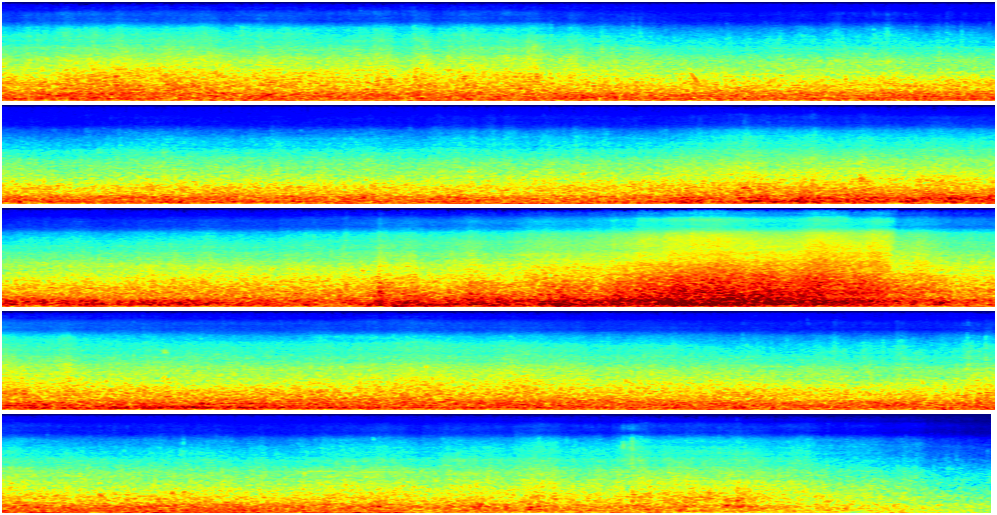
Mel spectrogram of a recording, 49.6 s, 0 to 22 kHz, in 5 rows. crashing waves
16.9s 48.3s

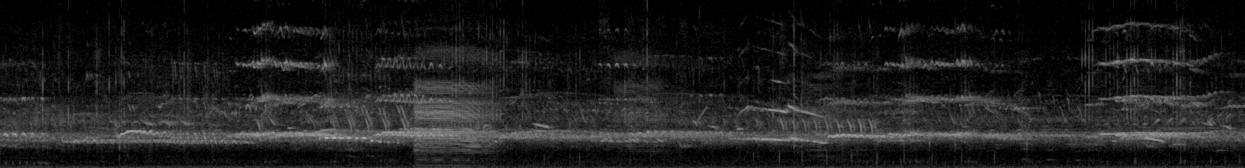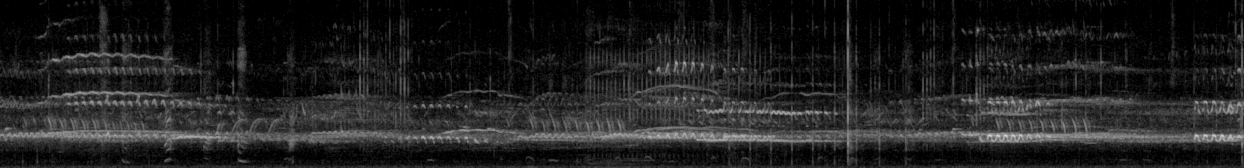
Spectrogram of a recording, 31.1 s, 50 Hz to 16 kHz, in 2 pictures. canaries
9.4s 31.1s

